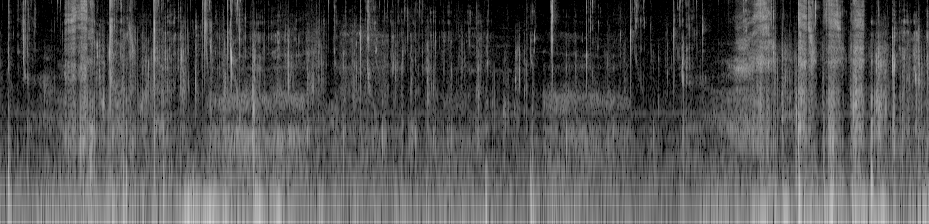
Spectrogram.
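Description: A man slurps spaghetti close to a microphone.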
